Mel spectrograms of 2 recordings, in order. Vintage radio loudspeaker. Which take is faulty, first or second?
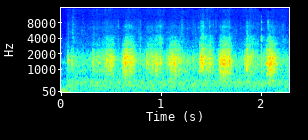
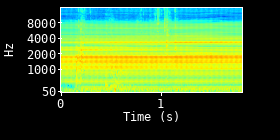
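first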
